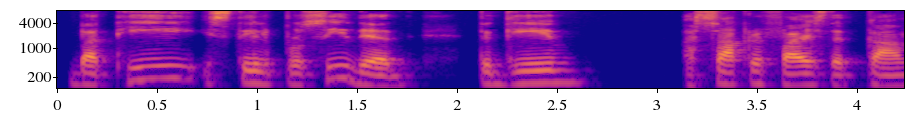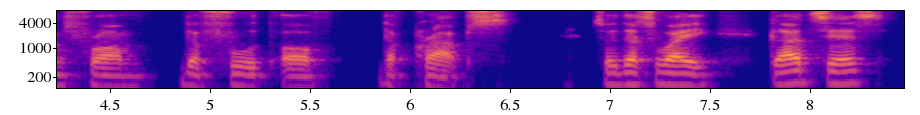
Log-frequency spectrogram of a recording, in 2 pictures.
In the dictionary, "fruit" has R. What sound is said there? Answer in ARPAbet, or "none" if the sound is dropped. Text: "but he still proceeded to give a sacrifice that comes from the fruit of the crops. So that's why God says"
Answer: R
